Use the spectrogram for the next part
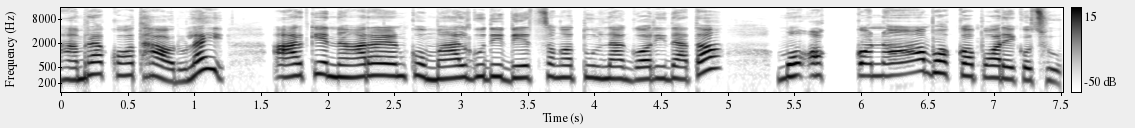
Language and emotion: Nepali, surprised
